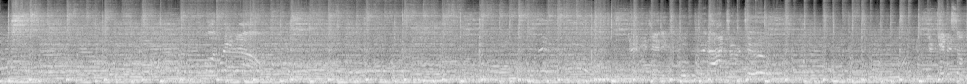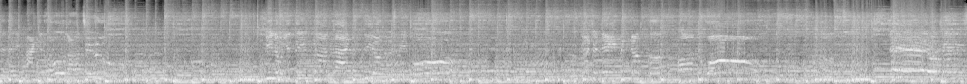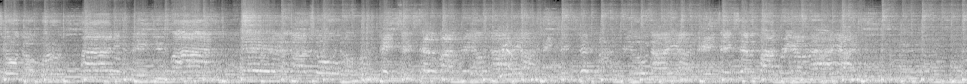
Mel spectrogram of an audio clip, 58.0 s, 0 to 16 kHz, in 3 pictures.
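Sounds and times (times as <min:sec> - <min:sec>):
live rock band playing: 0:00.0 - 0:58.0
person singing: 0:10.4 - 0:15.8, 0:24.5 - 0:28.8, 0:30.8 - 0:34.7, 0:37.0 - 0:56.1.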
